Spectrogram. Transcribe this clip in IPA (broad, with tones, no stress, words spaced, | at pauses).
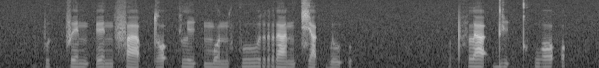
pɯ˨˩k̚fe˧nʔe˧n faː˨˩p̚dɔ˦˥ʔkli˥˩ʔmo˧n kuː˥˩ ra˧nt͡ɕa˨˩k̚lu˨˩ʔ | pʰla˥˩ʔdi˥˩ʔ kʰwɔ˦˥ʔ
